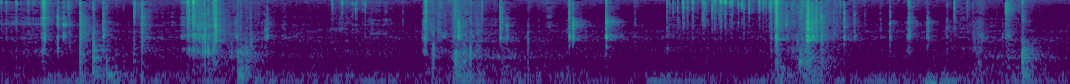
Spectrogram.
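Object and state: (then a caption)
Bar soap being carved. A small metal blade carves and scrapes a hand-sized, solid purple bar of soap with a pink interior. The result is a quiet series of short, crisp scraping and crackling strokes, mostly bright and high with very little low end. Each stroke stops almost instantly, and there are brief pauses between bursts.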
